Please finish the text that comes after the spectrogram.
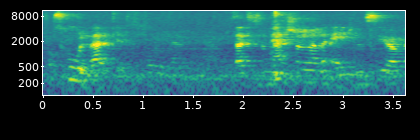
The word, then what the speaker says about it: Skolverket: So questions either about preschool in Sweden or about the, how do you say, Skolverket? Skolverket.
